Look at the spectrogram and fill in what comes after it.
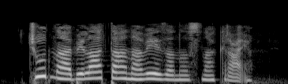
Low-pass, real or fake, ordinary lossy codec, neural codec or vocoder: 7.2 kHz; real; MP3, 32 kbps; none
